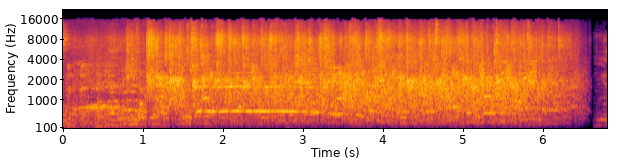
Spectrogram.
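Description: A crowd chatters loudly in an echoing room.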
